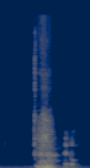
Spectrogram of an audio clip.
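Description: A single sharp sneeze, close and loud, followed by a short breathy sound as it fades.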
